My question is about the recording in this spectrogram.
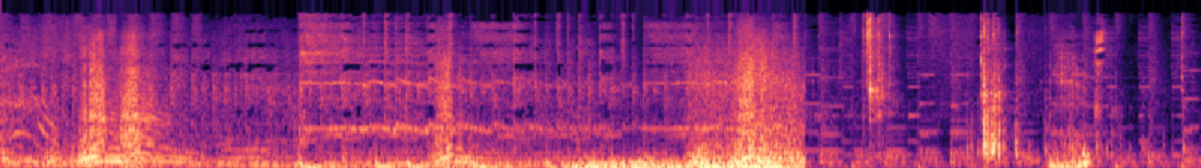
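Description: Cartoon film soundtrack: music with animated cars' engines revving, pitch rising in sweeps about four and seven seconds in over a heavy rumble, then thinning out to scattered lighter sounds in the last few seconds.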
